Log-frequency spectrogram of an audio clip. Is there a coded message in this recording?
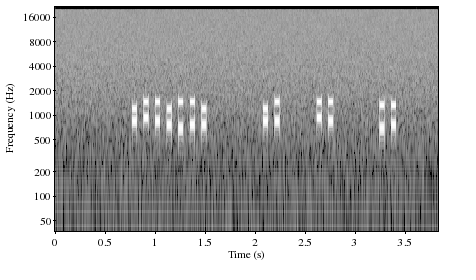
Yes: DTMF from 0.8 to 3.4 s, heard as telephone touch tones, dialled by machine, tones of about 50 ms. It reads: 7#94364 79 #9 25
